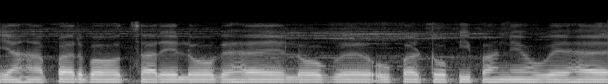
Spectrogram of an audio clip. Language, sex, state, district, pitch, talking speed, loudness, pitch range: Hindi, male, Odisha, Malkangiri, 115 Hz, 120 wpm, -15 LUFS, 110-115 Hz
